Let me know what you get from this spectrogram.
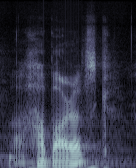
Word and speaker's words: Khabarovsk: Khabarovsk.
